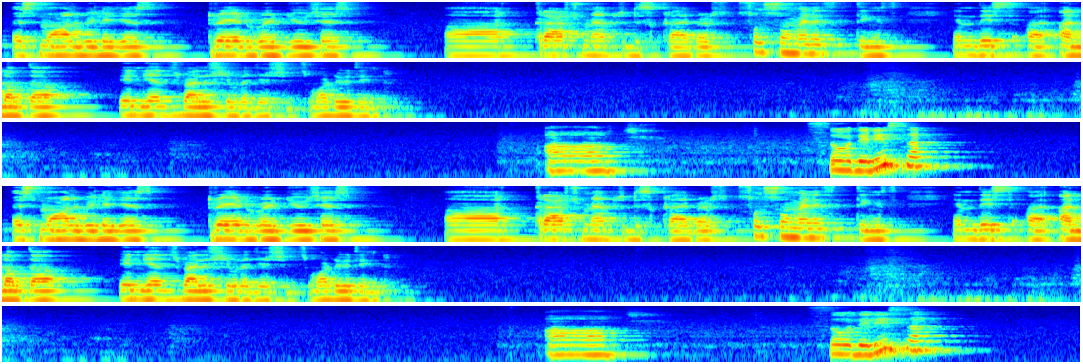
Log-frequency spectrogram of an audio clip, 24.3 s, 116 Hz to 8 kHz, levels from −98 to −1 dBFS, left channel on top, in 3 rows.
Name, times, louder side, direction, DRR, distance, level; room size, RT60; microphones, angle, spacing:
voice 1, 0.1-1.1 1.6-2.6 3.3-6.7 7.1-8.6 9.0-11.0 14.7-14.8 16.1-16.2, right 1 dB, 10° right, 6 dB, 0.6 m, -27 dB
voice 2, 20.3-20.8 22.4-23.1, left 3 dB, 70° left, 8 dB, 0.6 m, -23 dB
9.3 x 7.6 x 2.9 m, 0.65 s
head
